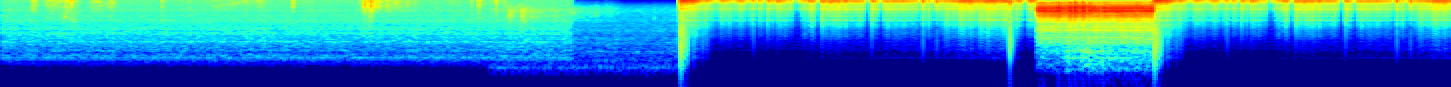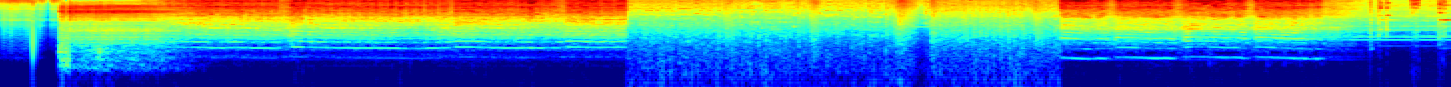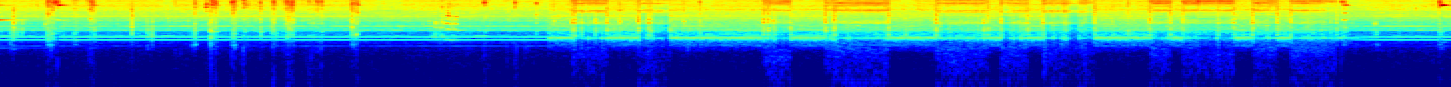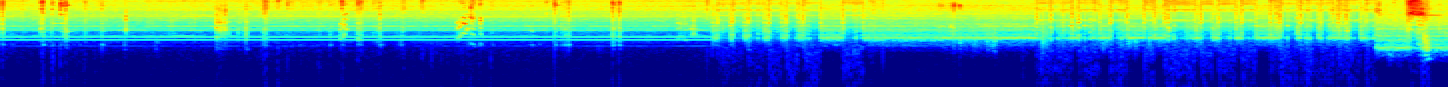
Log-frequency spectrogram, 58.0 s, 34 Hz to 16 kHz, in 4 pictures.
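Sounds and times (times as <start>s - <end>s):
welder crackling and sizzling: 6.8s - 58.0s
angle grinder whining on steel: 10.4s - 11.6s, 15.1s - 20.9s, 55.9s - 58.0s.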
